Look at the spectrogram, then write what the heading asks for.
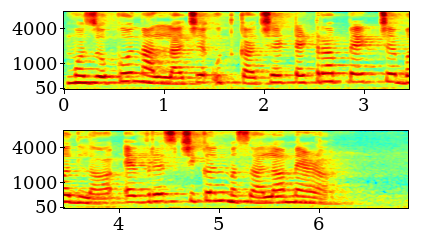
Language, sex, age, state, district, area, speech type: Goan Konkani, female, 18-30, Goa, Tiswadi, rural, read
